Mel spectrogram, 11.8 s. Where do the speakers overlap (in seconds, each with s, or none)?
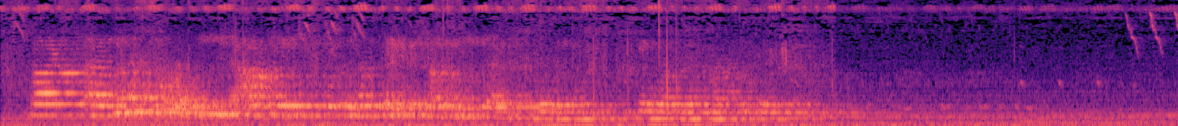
3.3 s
